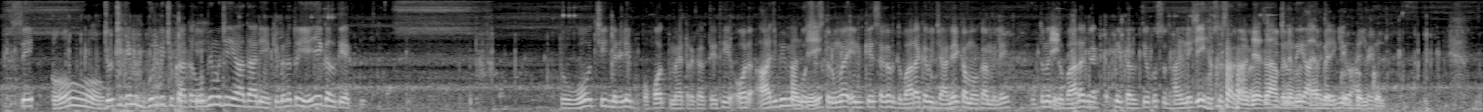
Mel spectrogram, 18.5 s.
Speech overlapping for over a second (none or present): present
